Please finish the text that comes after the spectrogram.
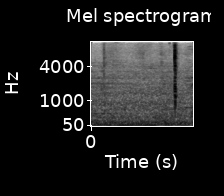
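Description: Trucks pass on the road nearby, a steady low rumble of traffic that holds throughout the short stretch, with a brief brighter hiss of a passing vehicle near the end.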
